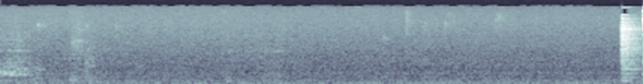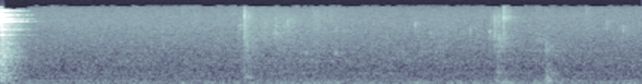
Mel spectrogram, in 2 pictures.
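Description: A metal spoon set down on the counter with one sharp, ringing clink about four seconds in, over a faint steady low hum.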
